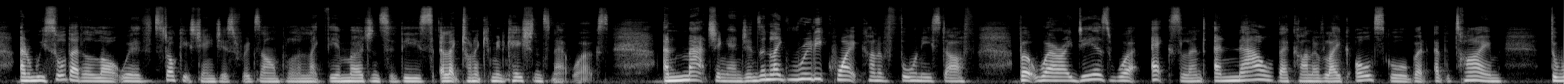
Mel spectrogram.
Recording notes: Special episode recorded live from Mobile World Congress 2023.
